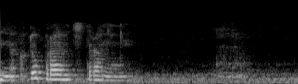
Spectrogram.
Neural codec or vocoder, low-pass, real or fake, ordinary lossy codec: codec, 16 kHz, 16 kbps, FreqCodec, larger model; 7.2 kHz; fake; Opus, 16 kbps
